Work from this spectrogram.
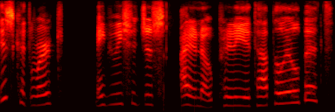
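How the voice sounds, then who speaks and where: Putting on a character voice, a woman speaks at a high pitch and a moderate pace. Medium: actual play. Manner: cheery, eager.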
